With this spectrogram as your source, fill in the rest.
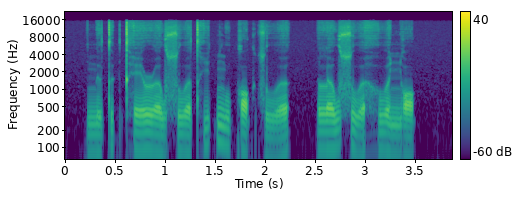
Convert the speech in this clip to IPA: n ɨ˨˩˦ t̪ ɨ˦˥ k̚ t̪ʰ e˧˥ ɹ ə˨˩ w s u˨˩ ə̯ t̪ʰ i˦˥ t̚ ŋ u˧˥ k ɔ˨˩ k̚ s u˨˩˦ ə̯ | l ə˧˥ w s u˨˩˨ ə̯ h u˨˩ ə̯ ɲ ɔ˨˩ k̚

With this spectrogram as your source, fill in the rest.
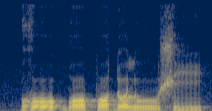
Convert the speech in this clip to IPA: ɣ oː˨ ɡ͡b oː˦ p o˦ ɗ ʊ˦ l uː˦ ʃ i˦

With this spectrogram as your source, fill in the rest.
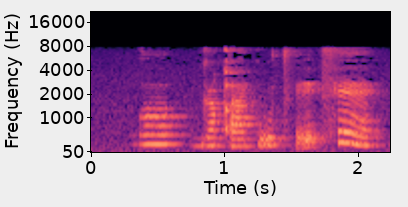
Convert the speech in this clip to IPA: ɡ ɔ˦ | ɡ ʉ˨ qʼ ɛ˨ k ṵ˦ t͡sʼ ḛ˨ t͡sʰ ɛ˥˨

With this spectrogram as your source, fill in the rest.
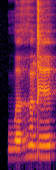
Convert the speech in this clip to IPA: w ə ɦ ə̃ d ɪ

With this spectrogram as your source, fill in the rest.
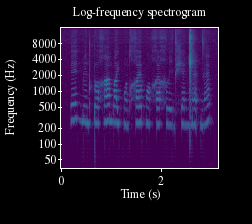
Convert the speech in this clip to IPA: e ɡ͡b ẽ d k͡p ɤ χ ã b a j p õ d χ ɛ p ɔ̃ χ e χ l i d ʃ ɛ ŋ͡ǁ ɛ̃ ʔ d ɛ̃

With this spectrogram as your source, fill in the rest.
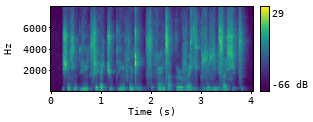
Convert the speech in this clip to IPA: ʃ ə̃ ɕ ĩ k vʲ ũ k s i ɽ æ t͡ʃ u k vʲ ɛ̃ f ĩ ʈ r ə k s ə̰ h æ̃ d͡z ɑ k ə˞ v æ zʲ u k ɮ ɪ ɮ i z ɑ ɕ ə̰ t͡s

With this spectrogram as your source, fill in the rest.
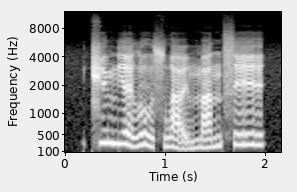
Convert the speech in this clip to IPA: t͡ɕ y˥ m j ɛ˥˧ l o˥˩ ʊ̯ s w a̰˨˩ ɪ̯ m a˧˥ n s e˥ ɪ̯

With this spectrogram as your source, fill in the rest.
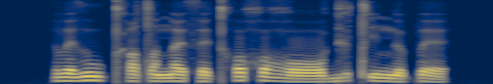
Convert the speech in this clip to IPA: β ɛ ð uː kʰ ə˞ tˤ œ n ɛ θ ɛ kʰ ɔ x ɔ ɣ ɔː ɡʲ ɔ tʼ i n œ p ɛ

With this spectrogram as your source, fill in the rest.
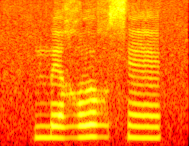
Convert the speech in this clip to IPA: m ɛ ʁ o ʁ s ɛ̃

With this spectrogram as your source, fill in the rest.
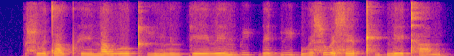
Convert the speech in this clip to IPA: s u˩˧ ə̯ t̪ a˩ w pʰ eː˩ n a˥˨ w ʋ oː˧ kʰ i˧˩ m l ɯː˩ k eː˧ ʋ eː˧˥ n p iː˥˨ k̚ ʋ e˥˨ t̚ ʋ i˥˨ ʔ u˩˧ ə̯ s u˥˨ ə̯ s ɛː˧ p̚ kʰ i˥˨ p̚ n eː˥˨ kʰ aː˧˩ n

